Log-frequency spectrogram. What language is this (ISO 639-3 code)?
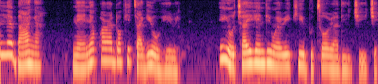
ibo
